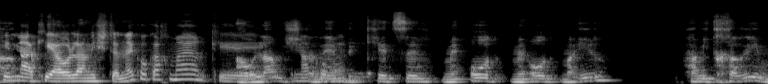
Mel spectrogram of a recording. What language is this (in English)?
Hebrew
